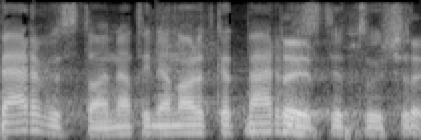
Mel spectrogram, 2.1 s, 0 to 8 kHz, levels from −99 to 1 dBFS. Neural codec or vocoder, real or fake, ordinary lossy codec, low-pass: none; real; AAC, 48 kbps; 7.2 kHz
